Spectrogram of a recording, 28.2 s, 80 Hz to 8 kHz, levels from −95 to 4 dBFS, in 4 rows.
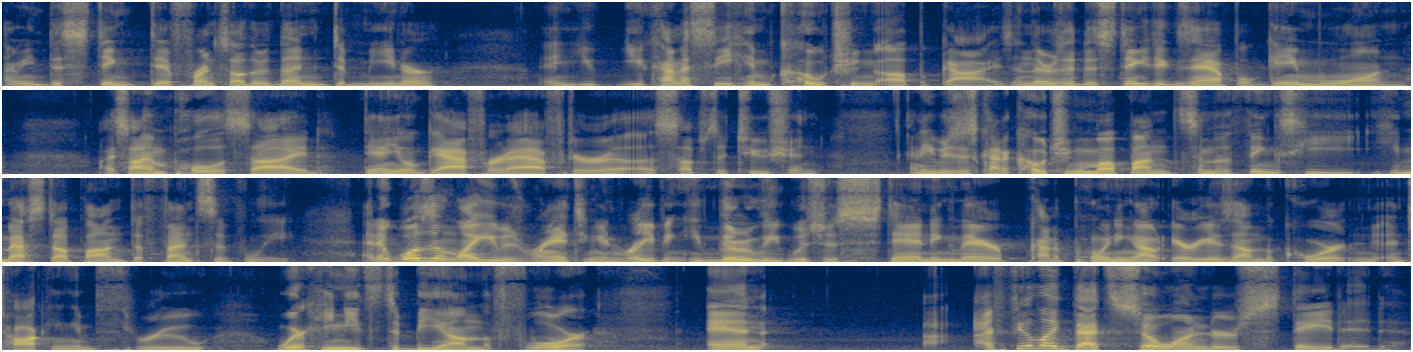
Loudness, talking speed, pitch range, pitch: -22 LUFS, 210 wpm, 115-135 Hz, 125 Hz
